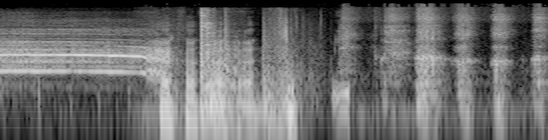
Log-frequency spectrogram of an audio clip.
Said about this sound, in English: Oh, all the screaming. So good. He's so good. That a high-pitched … scream is some of my favorites.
